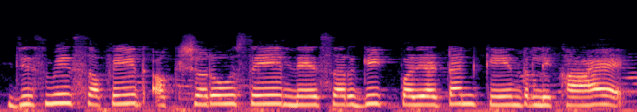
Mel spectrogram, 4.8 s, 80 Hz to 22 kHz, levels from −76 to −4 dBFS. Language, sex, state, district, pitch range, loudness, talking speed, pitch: Hindi, female, Madhya Pradesh, Bhopal, 275-300 Hz, -13 LUFS, 115 wpm, 290 Hz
